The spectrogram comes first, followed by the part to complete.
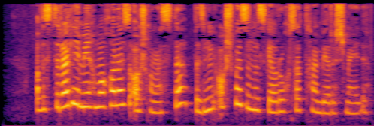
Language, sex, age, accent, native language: Uzbek, female, under 19, Samarqand, Uzbek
